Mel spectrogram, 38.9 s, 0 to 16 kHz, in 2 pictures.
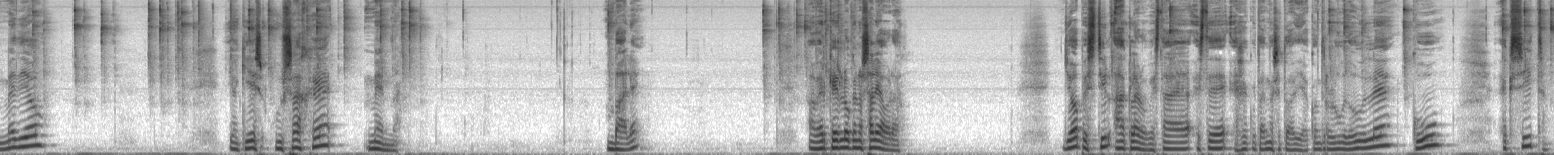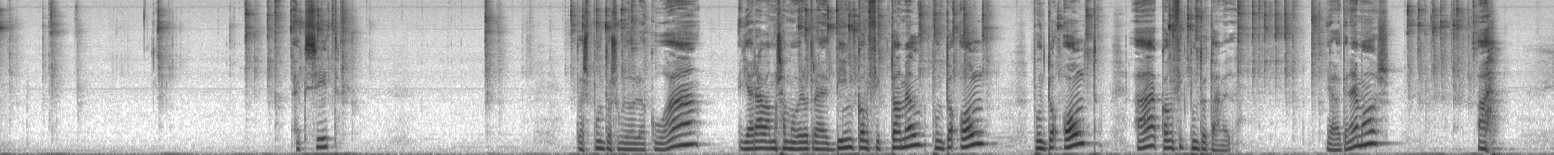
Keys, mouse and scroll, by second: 0.4 Escape, 1.0-4.0 typing, 5.1 typing, 7.6 Escape, 9.8-10.8 typing, 13.9 Escape, 16.7 ctrl+w, 16.8 ctrl+w, 17.6 q, 18.8-19.9 typing, 21.4 typing, 22.8-24.1 typing, 26.7-27.7 typing, 29.3-38.2 typing.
